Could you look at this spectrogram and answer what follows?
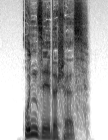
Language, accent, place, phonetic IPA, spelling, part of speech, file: German, Germany, Berlin, [ˈʊnˌzɪlbɪʃəs], unsilbisches, adjective, De-unsilbisches.ogg
- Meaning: strong/mixed nominative/accusative neuter singular of unsilbisch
